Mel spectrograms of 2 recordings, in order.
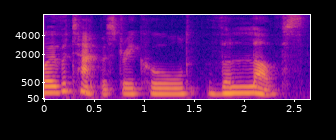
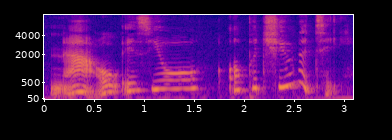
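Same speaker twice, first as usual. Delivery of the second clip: ominous crone; 8 semitones higher, 5 dB quieter than usual. A narrator's reading. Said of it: "the old woman said".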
